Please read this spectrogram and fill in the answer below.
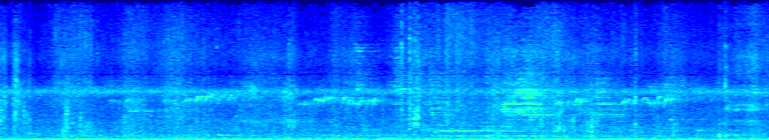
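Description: Outdoor ambience: a steady high-pitched insect drone with a few faint high chirps and light scuffs.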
